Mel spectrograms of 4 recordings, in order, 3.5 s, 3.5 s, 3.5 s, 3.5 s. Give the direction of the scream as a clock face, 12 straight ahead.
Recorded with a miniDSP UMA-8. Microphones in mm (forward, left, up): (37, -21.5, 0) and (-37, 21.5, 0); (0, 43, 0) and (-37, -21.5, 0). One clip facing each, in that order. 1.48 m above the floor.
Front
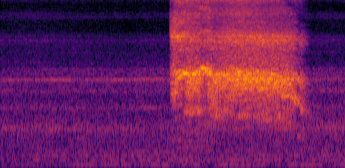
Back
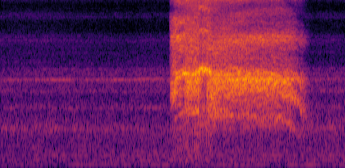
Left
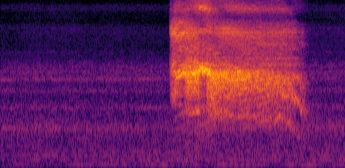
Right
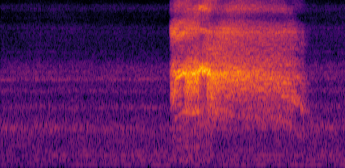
6 o'clock.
